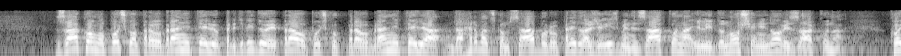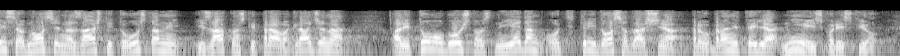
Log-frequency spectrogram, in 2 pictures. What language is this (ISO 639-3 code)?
hrv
